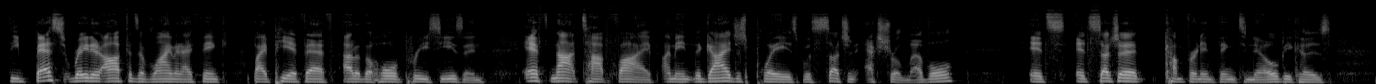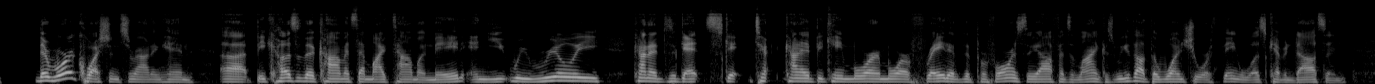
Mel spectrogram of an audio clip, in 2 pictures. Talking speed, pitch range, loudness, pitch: 185 wpm, 115-140 Hz, -33 LUFS, 130 Hz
